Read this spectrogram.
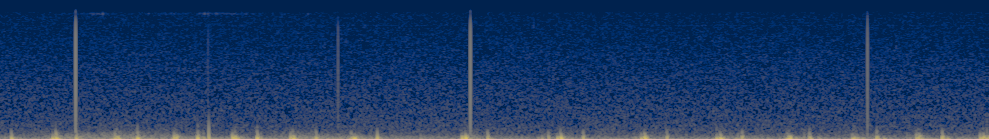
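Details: Someone sitting at rest records their heart suddenly beating weird and hard, intermittently getting fast: strong deep beats with uneven spacing, briefly speeding then slowing; irregular heartbeat.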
